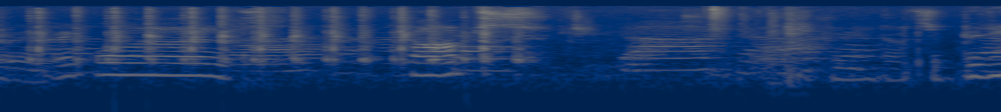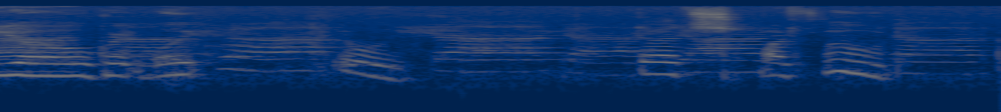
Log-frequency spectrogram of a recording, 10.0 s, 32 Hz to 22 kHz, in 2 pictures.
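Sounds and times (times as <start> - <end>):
boy singing wordlessly: 0.0 - 10.0.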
